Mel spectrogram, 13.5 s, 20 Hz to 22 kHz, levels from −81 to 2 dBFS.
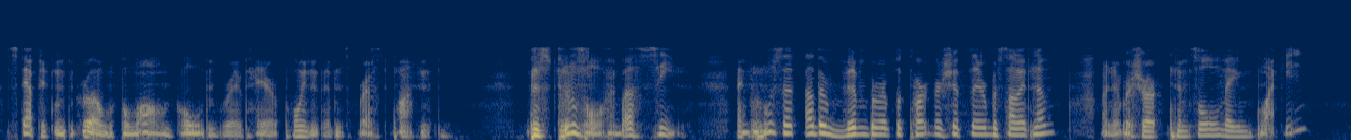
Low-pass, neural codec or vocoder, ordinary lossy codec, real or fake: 5.4 kHz; autoencoder, 44.1 kHz, a latent of 192 numbers a frame, MeloTTS; AAC, 32 kbps; fake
